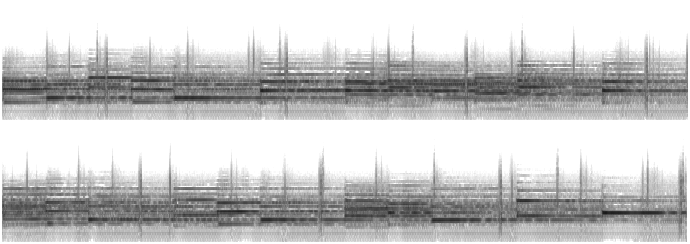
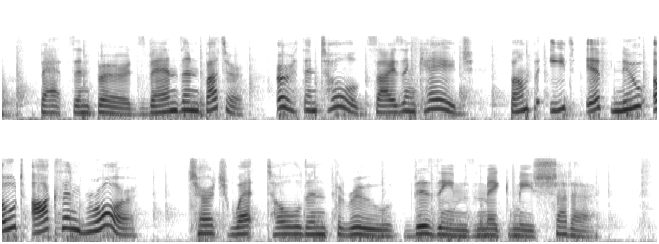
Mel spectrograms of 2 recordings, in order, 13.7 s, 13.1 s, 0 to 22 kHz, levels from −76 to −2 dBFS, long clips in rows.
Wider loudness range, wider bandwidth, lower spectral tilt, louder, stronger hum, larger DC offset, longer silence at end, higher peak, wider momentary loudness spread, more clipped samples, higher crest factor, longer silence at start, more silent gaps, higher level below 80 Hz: about the same, 2 LU vs 4 LU; about the same, 8.6 kHz vs 8 kHz; second, -2 dB/octave vs -6 dB/octave; first, -20 LUFS vs -24 LUFS; first, 60 Hz at -55 dBFS vs none; neither; second, 0 s vs 0.6 s; about the same, -6 dBFS vs -6 dBFS; second, 6 LU vs 10 LU; neither; about the same, 14 dB vs 18 dB; about the same, 0 s vs 0 s; neither; second, -66 dBFS vs -50 dBFS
